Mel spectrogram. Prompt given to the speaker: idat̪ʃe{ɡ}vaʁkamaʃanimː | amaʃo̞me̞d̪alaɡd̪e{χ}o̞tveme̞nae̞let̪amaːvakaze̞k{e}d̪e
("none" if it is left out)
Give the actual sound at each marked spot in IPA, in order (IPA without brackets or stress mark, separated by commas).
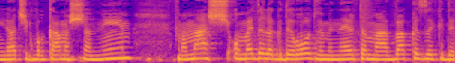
k, ʁ, e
